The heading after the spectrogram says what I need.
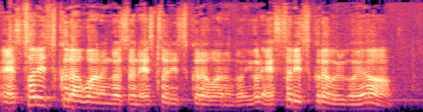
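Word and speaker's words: asterisk: 그러니까 요 에스터리스크라고 하는 것은 이걸 에스터리스크라고 읽어요.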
